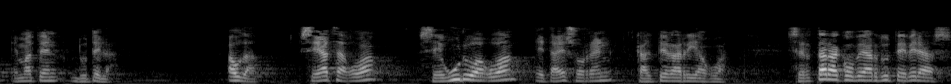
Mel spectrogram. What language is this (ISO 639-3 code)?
eus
